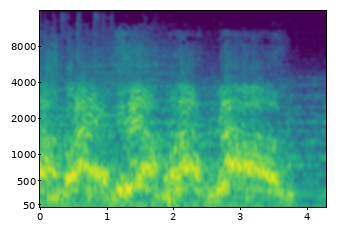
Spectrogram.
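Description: A marching formation of police special forces troops shouting a cadence chant in unison, in loud rhythmic calls that break off just before the end.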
